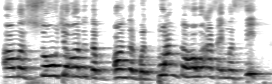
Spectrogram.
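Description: A man with a Surinamese Dutch accent performing a stand-up comedy set, telling stories animatedly and acting out scenes with loud exclamations. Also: extremely high pitch, moderate pace.

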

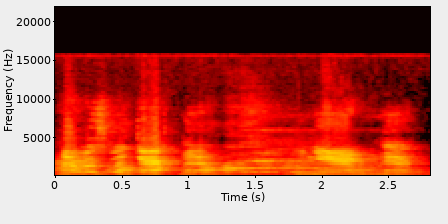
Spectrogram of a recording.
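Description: A woman's voice: medium pitch, lively intonation, a little slow, close to an everyday voice. A woman playing an exasperated husband and father of many children who bickers with his wife in a comedy sketch. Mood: bickering. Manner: exasperated, sighing "trời ơi" complaints. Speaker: comic actor. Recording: echoey room with noise.

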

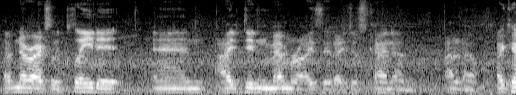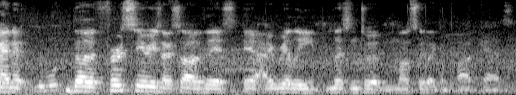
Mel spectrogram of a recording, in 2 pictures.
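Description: A man's voice: medium pitch, steady tone, a little fast, background noise. A young man chatting casually on a let's play, joking around with his co-host. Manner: joking, puts on silly voices. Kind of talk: casual gaming chat.

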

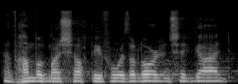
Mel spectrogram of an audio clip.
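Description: An older man preaching an earnest, pleading sermon, often halting and repeating his words. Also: on the high side, little pitch movement, dark tone. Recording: long echo of a large hall.

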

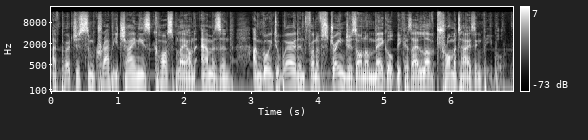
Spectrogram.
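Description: A man's voice: fairly quick, soft background music. A young man with a fake British accent doing a sarcastic comedic parody monologue as a YouTuber. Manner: mock-enthusiastic, sarcastic, jumps to shrill outbursts.

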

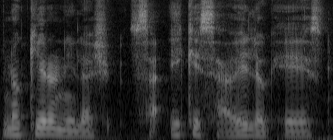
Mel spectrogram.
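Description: A young man with an Argentine accent comments on a reality show in casual, excitable reaction talk. His voice sits at an ordinary middle pitch. He is crude and quick to mimic other people, breaking into high squeals. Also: faint music behind. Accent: Argentine Spanish.

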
